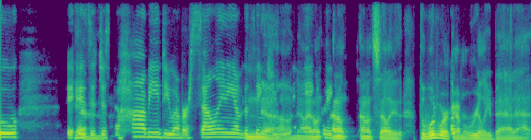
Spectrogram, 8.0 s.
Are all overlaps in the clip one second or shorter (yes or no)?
no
